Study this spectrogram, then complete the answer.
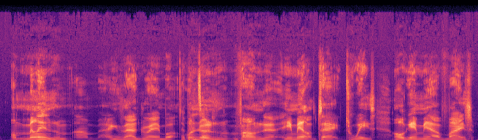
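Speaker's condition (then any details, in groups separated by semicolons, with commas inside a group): ALS; rapid voice decline, trouble with multisyllabic words, worsening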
